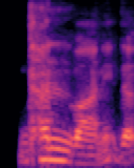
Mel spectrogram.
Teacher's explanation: Again, the Dha is aspirated because it's a fourth letter in the Thavarga.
